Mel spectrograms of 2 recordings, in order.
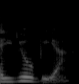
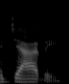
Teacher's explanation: Esta secuencia de consonantes se convierte en una L. La L, como definición, es un fonema lateral palatal.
